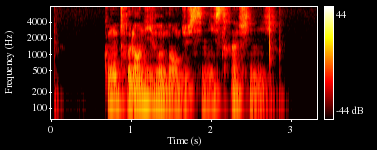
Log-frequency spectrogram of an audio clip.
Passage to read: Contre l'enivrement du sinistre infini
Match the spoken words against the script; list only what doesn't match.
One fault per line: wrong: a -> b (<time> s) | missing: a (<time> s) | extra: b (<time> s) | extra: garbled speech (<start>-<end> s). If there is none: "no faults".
no faults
